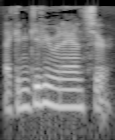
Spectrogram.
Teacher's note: When we say can in a sentence, we don't say the vowel clearly.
